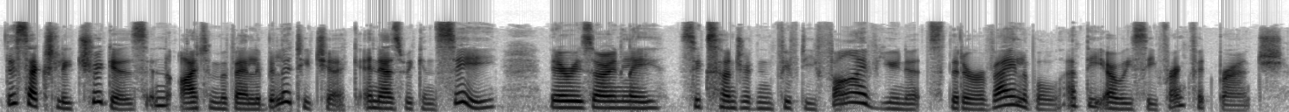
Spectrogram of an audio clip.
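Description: A woman presenting a software demo as scripted instructional narration, measured and explanatory. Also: mid-range voice, sing-song, creaky, no echo.

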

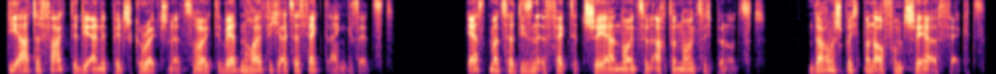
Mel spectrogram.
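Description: A man narrating a scripted tutorial as an instructor, explaining things clearly and methodically. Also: mid-range voice, no room sound, clean studio sound. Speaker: audio engineering instructor.

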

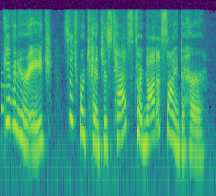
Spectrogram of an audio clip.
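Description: A woman's voice: high voice, big pitch swings, a bit bright, dry recording. A woman voicing a polite, dutiful young shrine maiden who speaks formally. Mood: composed. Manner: formal, courteous, measured. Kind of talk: game voice acting.

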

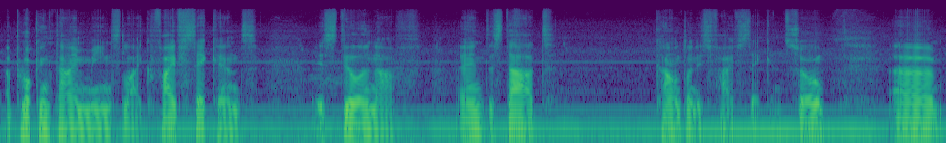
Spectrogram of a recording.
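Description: Man in his forties, lowish voice, halting explanations, action cam at arm's length, outdoor noise behind. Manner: halting, with frequent restarts and fillers. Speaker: drone racing hobbyist. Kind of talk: casual explanatory vlog. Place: outdoor airfield racetrack. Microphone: action camera held at arm's length. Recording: outdoor wind and vehicle noise.

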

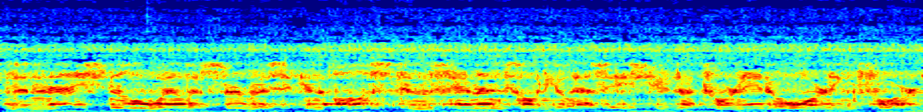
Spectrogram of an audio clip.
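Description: A man's voice: mid-range voice, quick pace, reverberant, far from the mic. A synthetic man's voice reading a formal, impersonal scripted emergency weather warning over a weather radio broadcast. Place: played through weather radio and TV in a room, filmed. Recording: noisy radio and TV speaker recording.

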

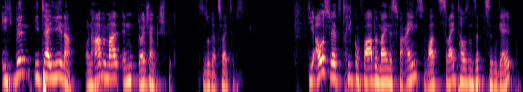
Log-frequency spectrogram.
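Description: A man's voice: a little high, lively intonation, a little slow. A young man bantering casually and giving out clues in a guessing game. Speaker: quiz player giving clues. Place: small indoor podcast studio. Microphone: studio microphone on desk arm.

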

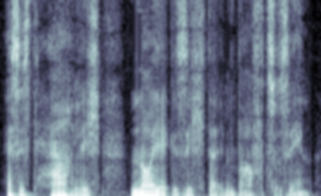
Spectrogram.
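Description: A man's voice: fairly low pitch, very animated, normal speed, a little mellow, breathy edge, dry recording, studio quality, voice pushed up, full character voice. A man voicing a friendly, hospitable village woman in an audiobook, chatty and emphatic. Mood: welcoming.

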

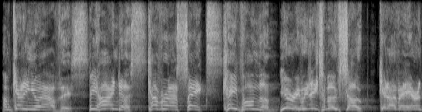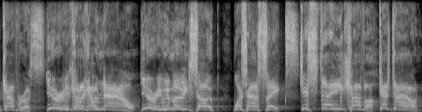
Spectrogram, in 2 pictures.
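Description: An actor voicing a gruff British special forces captain in a video game, giving clipped, commanding orders in a gravelly voice. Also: male voice, very high-pitched, lively intonation, normal speed, few pauses, sharp tone, raised voice, full character voice. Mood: urgent, shouting. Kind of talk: video game battle chatter.

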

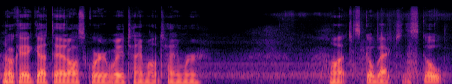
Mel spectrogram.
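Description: Male demonstrator, low and mellow, off-the-cuff delivery, audible noise behind him. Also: fairly even intonation, unhurried, creaky. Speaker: radio product demonstrator. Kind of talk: casual unscripted hands-on demo narration. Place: indoor electronics workbench. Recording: noticeable background noise.

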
